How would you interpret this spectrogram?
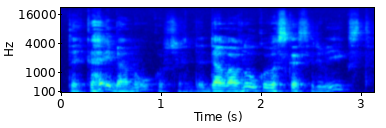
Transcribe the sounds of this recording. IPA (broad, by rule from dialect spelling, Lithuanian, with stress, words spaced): tɐɪ kɐɪp bʲɛ ɐˈnuːkʊ t͡ʃʲɛ dʲɛ dʲɛlˠ ɐˈnuːkʊ ˈʋʲɪskɐs ɪr ʋʲiːkst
